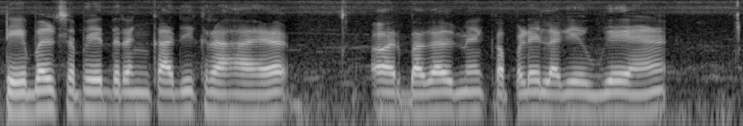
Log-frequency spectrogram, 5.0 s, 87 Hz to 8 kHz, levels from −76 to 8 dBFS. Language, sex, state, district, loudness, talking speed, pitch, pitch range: Hindi, male, Madhya Pradesh, Katni, -16 LUFS, 170 wpm, 145 Hz, 140-150 Hz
